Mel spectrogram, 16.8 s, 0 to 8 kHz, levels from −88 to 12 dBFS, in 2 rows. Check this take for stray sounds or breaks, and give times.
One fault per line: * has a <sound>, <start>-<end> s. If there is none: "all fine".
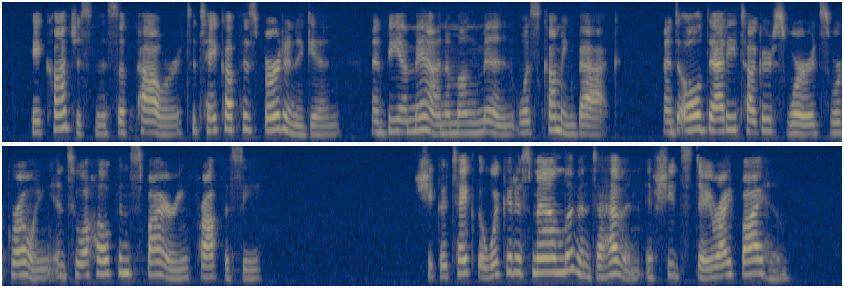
all fine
